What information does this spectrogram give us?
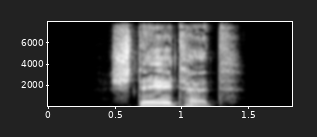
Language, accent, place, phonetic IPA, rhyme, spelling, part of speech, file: German, Germany, Berlin, [ˈʃtɛltət], -ɛltət, stelltet, verb, De-stelltet.ogg
- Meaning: inflection of stellen: 1. second-person plural preterite 2. second-person plural subjunctive II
